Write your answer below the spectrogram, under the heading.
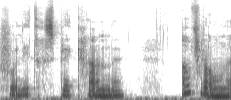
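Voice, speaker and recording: Moderate-paced female speech, very clean recording, totally silent background. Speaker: podcast host, former teacher and coach. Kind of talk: interview.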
